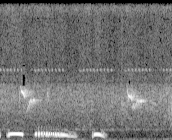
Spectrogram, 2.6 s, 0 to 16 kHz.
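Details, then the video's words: Spotted dove lure call in the 'bero kuk, 1 lambung kuk' style, used to make wild doves call and to stir quiet decoy birds: a short mellow hoot, then a long rolling coo falling at the end, then another short hoot. "SUARA PIKAT TERKUKUR SI BERO KUK 1 LAMBUNG KUK"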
